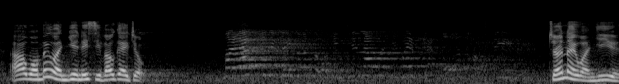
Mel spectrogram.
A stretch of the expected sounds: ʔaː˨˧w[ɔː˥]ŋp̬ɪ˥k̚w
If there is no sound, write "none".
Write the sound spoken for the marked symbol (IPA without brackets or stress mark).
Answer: ɔː˨˩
